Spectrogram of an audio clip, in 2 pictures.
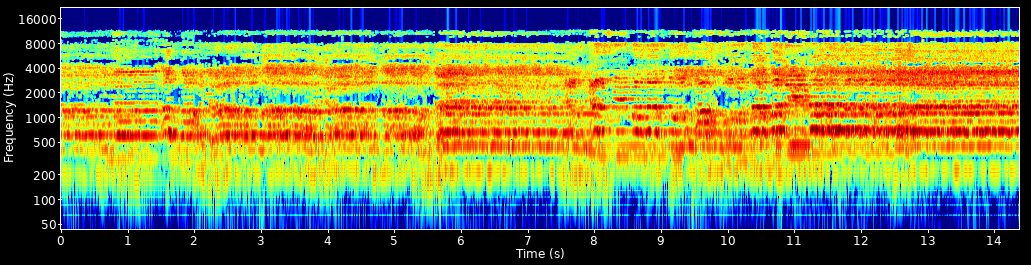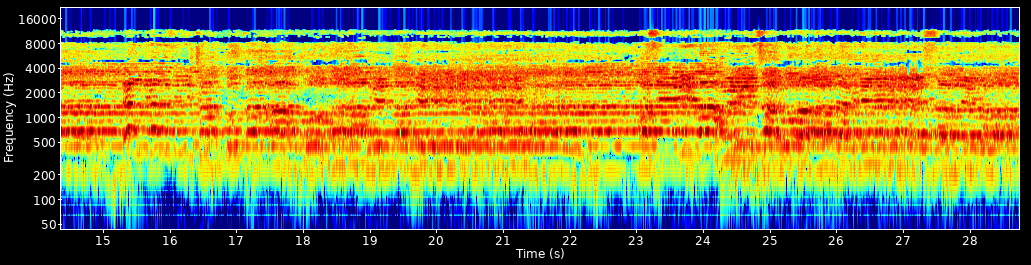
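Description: Unaccompanied male voices chanting a mawlid, a Muslim devotional chant: one lead voice sings a long, sliding melodic line over a steady low held note.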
